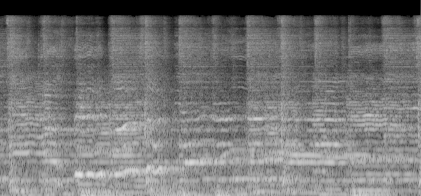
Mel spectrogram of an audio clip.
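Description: A live band playing with a woman singing lead into a microphone.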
